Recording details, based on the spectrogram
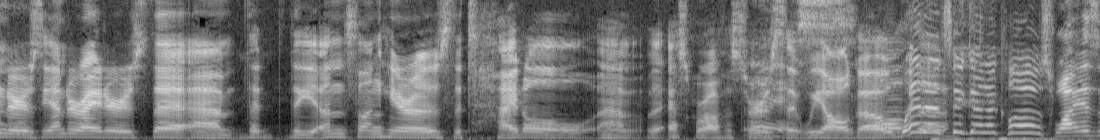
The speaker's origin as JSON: {"language": "English", "region": "California", "country": "United States", "tie": "born or raised there", "said": "But I grew up in Marin County, and I've dragged my kids along every year to the fair."}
